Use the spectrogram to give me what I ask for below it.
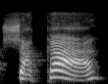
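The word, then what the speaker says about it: שָׁחָה: luego adoran al señor esa palabra adoran que se pronuncia saca saca esa palabra significa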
